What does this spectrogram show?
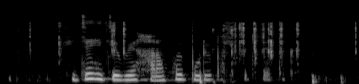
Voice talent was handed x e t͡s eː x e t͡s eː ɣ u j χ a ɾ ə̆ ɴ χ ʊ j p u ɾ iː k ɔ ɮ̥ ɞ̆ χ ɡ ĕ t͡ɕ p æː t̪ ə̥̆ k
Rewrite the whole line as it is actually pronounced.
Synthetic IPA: x e t͡s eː x e t͡s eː ɣ u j χ a ɾ ə̆ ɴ χ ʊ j p u ɾ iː p ɔ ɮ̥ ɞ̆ χ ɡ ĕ t͡ɕ p æː t̪ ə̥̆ k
